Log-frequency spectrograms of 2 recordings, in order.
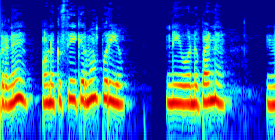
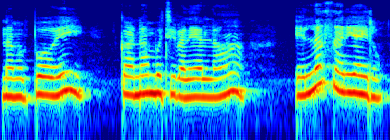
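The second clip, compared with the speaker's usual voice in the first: put-on a tiny girl promising to stay; sweet child reassuring her friend; little girl voice; 3 semitones higher, slower than usual. Plays little girl Percy.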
